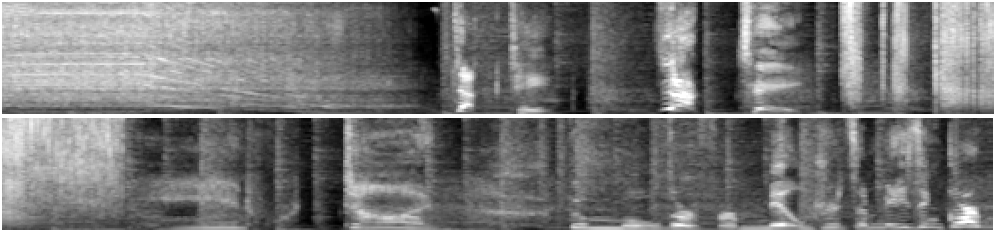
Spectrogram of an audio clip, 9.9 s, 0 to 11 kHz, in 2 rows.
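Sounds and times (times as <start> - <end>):
power drill whining: 0.0 - 2.2
speech: 2.6 - 2.9, 3.7 - 4.3, 5.9 - 9.9.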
